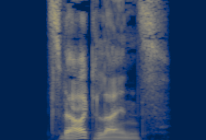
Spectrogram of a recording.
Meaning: genitive of Zwerglein
- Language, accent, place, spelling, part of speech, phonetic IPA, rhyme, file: German, Germany, Berlin, Zwergleins, noun, [ˈt͡svɛʁklaɪ̯ns], -ɛʁklaɪ̯ns, De-Zwergleins.ogg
